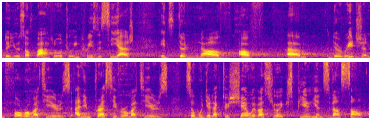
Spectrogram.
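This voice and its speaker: A woman moderating a conference panel, smoothly adding a point and handing over to the next speaker. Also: fairly high pitch, background noise. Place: conference stage.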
